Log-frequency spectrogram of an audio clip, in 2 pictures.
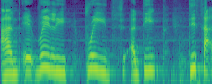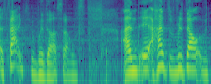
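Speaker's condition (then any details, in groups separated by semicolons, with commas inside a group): Cerebral palsy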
